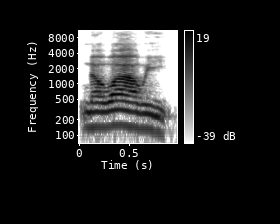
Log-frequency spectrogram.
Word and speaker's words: النووي: An-Nawawiyyah, and it's permissible, even though it's not written here, it's permissible to pronounce his name Nawawi.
